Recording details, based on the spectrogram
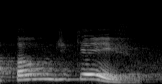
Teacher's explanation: pão mais forte queijo mais forte e o de fica mais fraquinho ali no meio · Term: monossílabo átono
